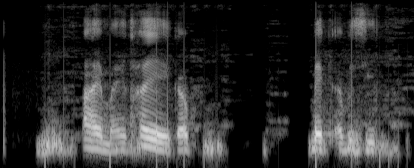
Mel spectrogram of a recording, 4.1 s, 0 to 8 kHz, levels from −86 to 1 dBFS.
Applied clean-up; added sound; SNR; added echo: none; none; none; none.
